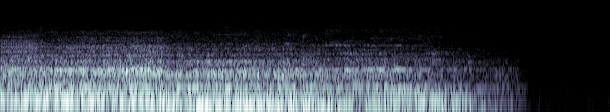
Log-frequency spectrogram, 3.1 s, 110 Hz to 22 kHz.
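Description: A loud, sustained bull-like bellowing roar, deep and rumbling, from about 40 minotaurs roaming through a town, several creatures seemingly layered together, holding steady for over two seconds before cutting off abruptly into silence.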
